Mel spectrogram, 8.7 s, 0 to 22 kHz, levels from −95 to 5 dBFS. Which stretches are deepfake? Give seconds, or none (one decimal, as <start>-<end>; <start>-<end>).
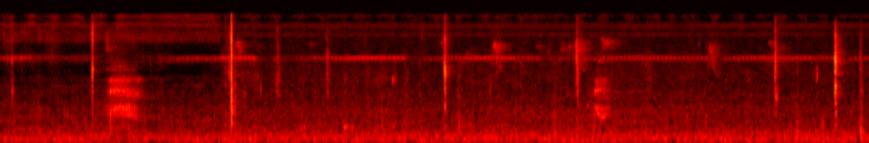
0.0-2.2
